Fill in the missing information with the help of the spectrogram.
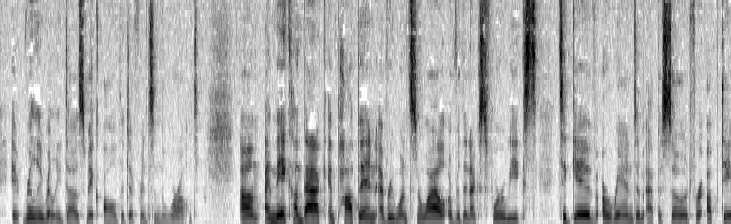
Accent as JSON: {"language": "English", "region": "Midwest", "country": "United States", "tie": "born or raised there", "said": "small town Midwestern mentality is what I grew up with in the Midwest near Chicago."}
